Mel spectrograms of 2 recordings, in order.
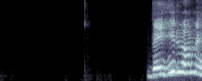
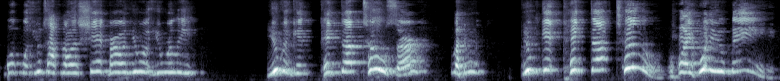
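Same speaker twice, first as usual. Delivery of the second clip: higher, laughing mock disbelief; mock incredulous; 7 semitones higher, 3 dB louder than usual. Teasing the accented caller with higher, laughing disbelief. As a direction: tease him, half laughing. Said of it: "I was like".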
